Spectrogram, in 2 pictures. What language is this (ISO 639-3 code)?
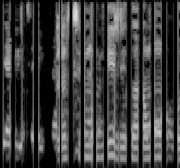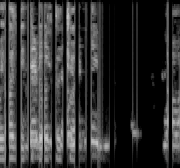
swa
